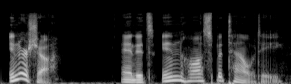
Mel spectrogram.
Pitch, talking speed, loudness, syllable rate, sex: 135 Hz, 80 wpm, -18 LUFS, 5.3 syllables/s, male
